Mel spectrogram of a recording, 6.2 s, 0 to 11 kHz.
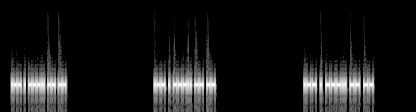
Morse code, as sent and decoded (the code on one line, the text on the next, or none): .-- . ---.. -- -- / .-- . ---.. -- -- / .-- . ---.. -- --
WE8MM WE8MM WE8MM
